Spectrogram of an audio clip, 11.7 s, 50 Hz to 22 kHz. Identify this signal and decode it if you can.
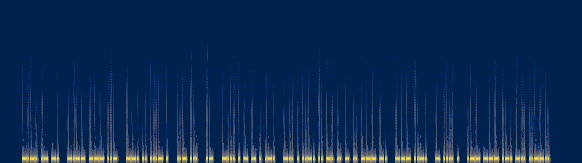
Morse code, heard as a keyed tone, about 45 wpm, 700 Hz. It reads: CAN YOU GIVE US A BETTER DEFINITION OF THE WORD?
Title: Sentences from Top 1000 Words - Review Part 4 - 45wpm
